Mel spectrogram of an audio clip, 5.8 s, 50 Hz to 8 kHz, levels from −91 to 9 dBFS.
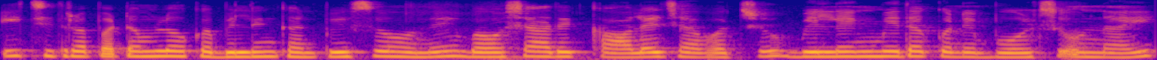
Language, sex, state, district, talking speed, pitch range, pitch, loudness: Telugu, female, Telangana, Mahabubabad, 155 wpm, 220-245 Hz, 230 Hz, -14 LUFS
